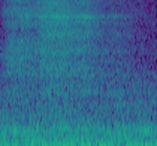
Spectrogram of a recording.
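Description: A long, steady breath drawn in through the nose during a mindful breathing exercise with eyes closed, fairly quiet, a continuous airy rush lasting over a second with no talking.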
